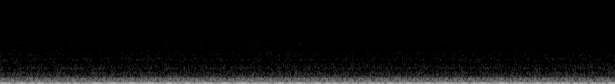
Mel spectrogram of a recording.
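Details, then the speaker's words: 2005 Cadillac Escalade 6.0 LQ9 V8, parked five years, P0300 random misfire, after new plugs, wires and coil swaps: lumpy uneven idle with stumbles, scanner showing misfires on cylinders 2 and 4; engine misfire, later put down to injectors, replaced with a matching injector set. "now did I not do two misfire oh two there it is yes we still have two now we have four"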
